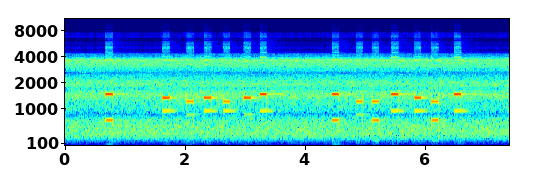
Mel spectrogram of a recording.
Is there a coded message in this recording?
Yes: DTMF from 0.7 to 6.6 s, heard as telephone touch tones, dialled by hand, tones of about 120 ms, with phone line noise. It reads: 3 070*8# 371#01#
